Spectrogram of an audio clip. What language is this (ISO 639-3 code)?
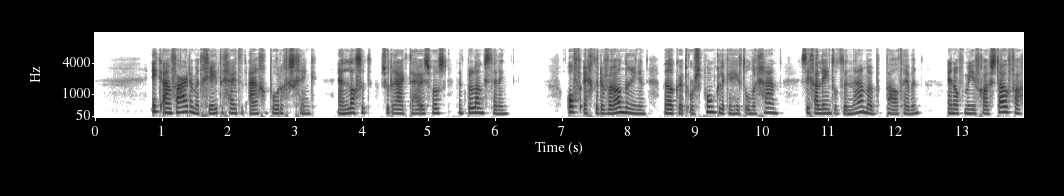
nld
